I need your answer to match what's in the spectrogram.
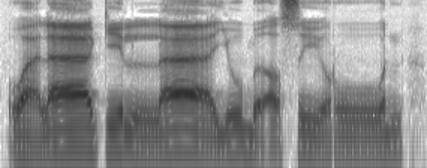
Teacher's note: Sebelum alif, sebelah sininya nih, ini alif nih, sebelah sininya, sebelah kanannya ada huruf yang memiliki ini tanda baca fathah, maka huruf tersebut dibaca panjang, sehingga la dibaca panjang mad tabi'i panjang 2 harokat.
